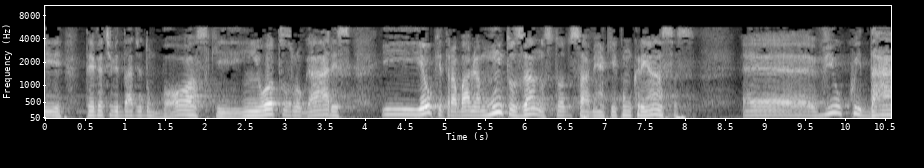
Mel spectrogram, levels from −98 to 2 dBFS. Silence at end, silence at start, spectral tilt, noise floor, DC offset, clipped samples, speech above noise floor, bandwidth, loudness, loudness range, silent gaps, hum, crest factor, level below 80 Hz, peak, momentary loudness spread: 0 s; 0 s; -10 dB/octave; -41 dBFS; under 0.1%; under 0.1%; 24 dB; 6 kHz; -17 LUFS; 4 LU; none; none; 16 dB; -36 dBFS; 0 dBFS; 12 LU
